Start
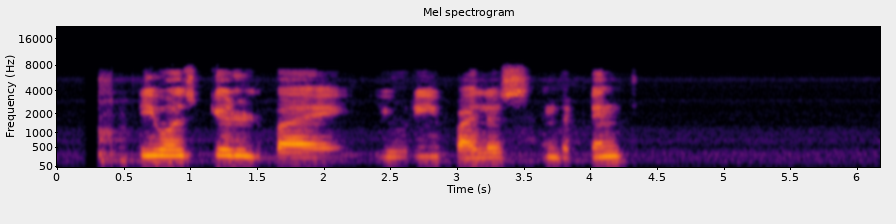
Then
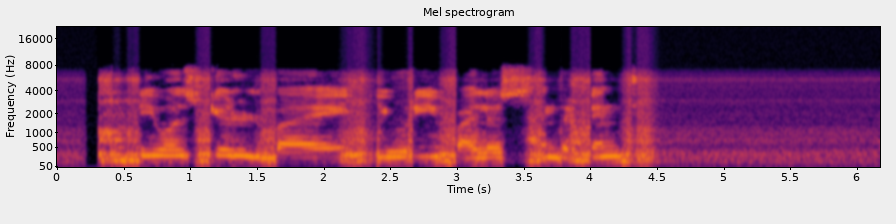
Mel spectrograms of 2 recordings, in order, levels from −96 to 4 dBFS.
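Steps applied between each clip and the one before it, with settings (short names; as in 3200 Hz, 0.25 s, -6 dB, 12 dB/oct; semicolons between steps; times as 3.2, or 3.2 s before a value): gate with hold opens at -55 dBFS; limiter -25.5 dBFS, peak gain reduction 11.5 dB; fast leveller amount 100%; gain +4.5 dB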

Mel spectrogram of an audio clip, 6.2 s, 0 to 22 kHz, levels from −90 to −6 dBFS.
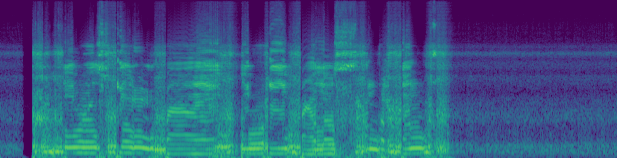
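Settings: minimum comb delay 0.74 ms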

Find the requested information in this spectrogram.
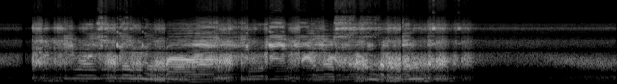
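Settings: echo 0.253 s -7.5 dB; LFO high-pass sine 0.44 Hz 810–1700 Hz; fixed phaser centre 2700 Hz, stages 8; gain +7 dB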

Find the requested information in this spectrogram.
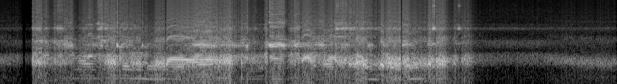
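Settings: half-waves squared off; gain +3 dB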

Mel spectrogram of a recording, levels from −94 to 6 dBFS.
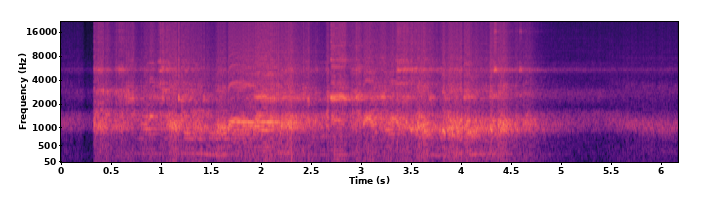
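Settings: reverb RT60 1.5 s, pre-delay 24 ms, DRR 6 dB; gain -6 dB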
